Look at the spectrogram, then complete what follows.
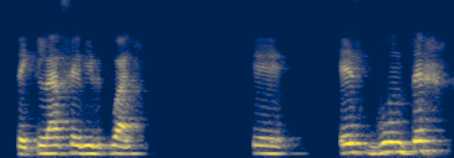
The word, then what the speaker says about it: Günter: clase virtual que es gunter se pronuncia ginter Panda miren les platico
